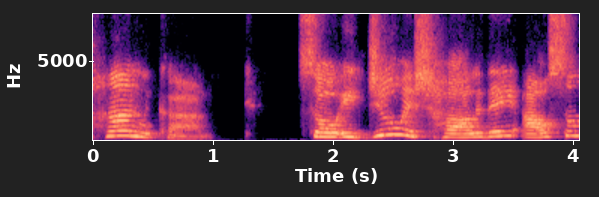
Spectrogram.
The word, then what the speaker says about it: Hanukkah: It's pronounced Hanukkah. Hanukkah.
